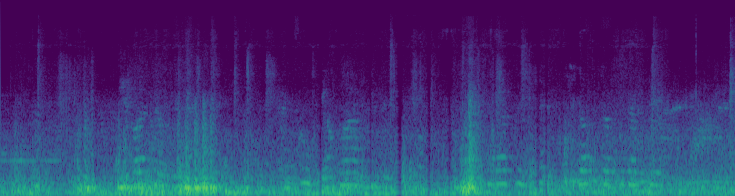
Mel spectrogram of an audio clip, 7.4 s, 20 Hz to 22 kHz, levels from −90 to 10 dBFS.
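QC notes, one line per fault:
0.91–6.87 s, scattered short gaps: about seven brief dropouts, the longest around 40 ms, patched by extending preceding audio, leaving isolated ticks and small smears.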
